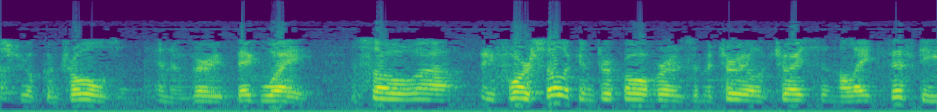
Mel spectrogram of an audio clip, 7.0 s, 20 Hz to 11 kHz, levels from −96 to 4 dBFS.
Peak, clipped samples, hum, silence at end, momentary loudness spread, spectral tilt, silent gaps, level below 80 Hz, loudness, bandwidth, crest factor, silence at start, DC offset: 0 dBFS; 0.3%; none; 0 s; 12 LU; -5.5 dB/octave; none; -46 dBFS; -12 LUFS; 6.4 kHz; 12 dB; 0 s; 3%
